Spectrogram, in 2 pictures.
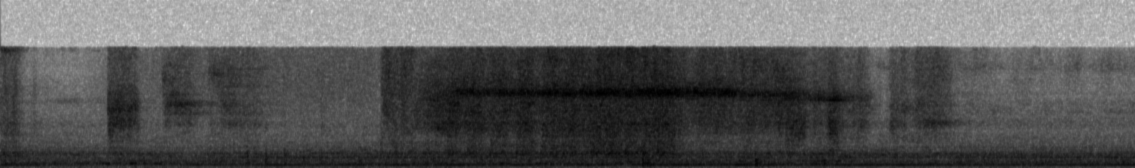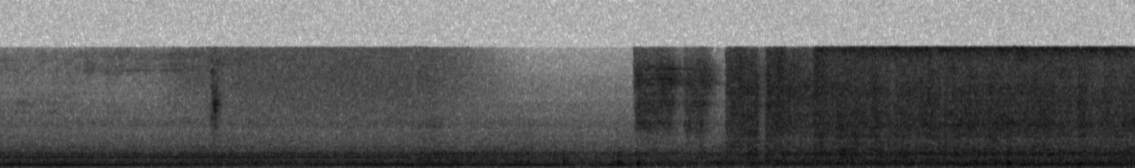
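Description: A train rumbles steadily along the rails with a constant whine.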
